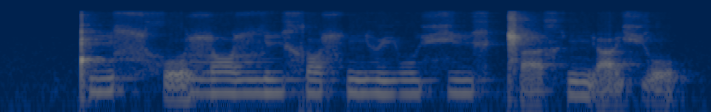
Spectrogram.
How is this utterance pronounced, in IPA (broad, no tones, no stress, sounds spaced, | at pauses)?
ǃ i ɬ x o̰ ɮ ɔ ɮ i x ɾ ɔ ɬ ɲ ɨ j u ç i x ǁ a̰ x ɲ a̰ ç o̰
